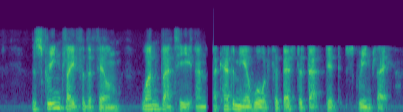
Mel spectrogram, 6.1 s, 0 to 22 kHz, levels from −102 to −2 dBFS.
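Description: Speech recorded over a mobile call, with light HD Voice coding artefacts that suggest an AMR-WB link around 12.65 kbit/s. At 3.08 s a handover gap cuts the sound to silence for 120 ms, until 3.20 s, as the call switches networks and no speech frames arrive. From 3.2 s to the end, the call falls back to narrowband: everything above 4 kHz disappears and the speech turns duller and rougher, consistent with a drop from wideband to narrowband AMR at about 12.2 kbit/s.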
